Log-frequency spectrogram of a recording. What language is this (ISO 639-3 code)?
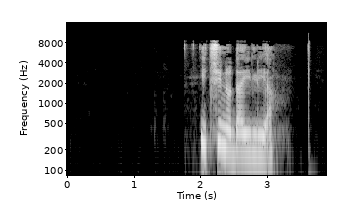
kat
